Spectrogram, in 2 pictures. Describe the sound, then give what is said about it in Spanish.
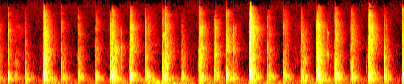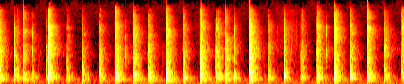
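Flamenco bulería palmas at a live flamenco class: many sharp, rhythmic hand claps in a steady driving pattern with regular accented beats, heard alone without voices. “Vamos a hacer las palmas de bulería. Es un estilo muy difícil, pero ellos tienen su ritmo.”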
